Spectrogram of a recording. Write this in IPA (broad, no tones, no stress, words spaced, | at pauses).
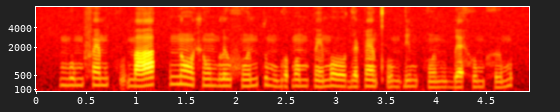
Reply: mumfɛ̃mkʷʰḛma | nõ ʃũːmlɯxʷẽm tʷʌmɡʷɛɓõmpẽm oːd̪ɛʈɛ̃ kʷʼɛmɗimkʷʰẽm ɡ͡bɛhumhɯm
